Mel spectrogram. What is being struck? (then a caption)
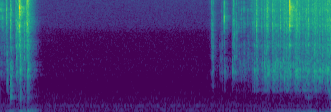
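Plastic mechanical keyboard. Fingertips of both hands type on the plastic keycaps of a backlit plastic mechanical keyboard resting on a desk. A short burst of bright clicking keystrokes is followed by about two seconds of silence, then quick taps that build into continuous, dense clacking typing.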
